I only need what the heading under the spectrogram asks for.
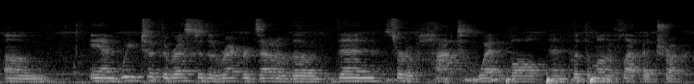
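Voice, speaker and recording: In a town meeting room, a loud-voiced female clerk talks through an informal report for the town board, her pitch low with little movement. She's chatty, repeatedly saying "um" and correcting herself. The recording, made on a distant room microphone for local access, is noisy and echoey and sounds far away.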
